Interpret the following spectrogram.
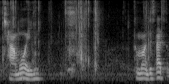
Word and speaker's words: chamoy: Some of you call it chomoy. That's not how you say it. Chamoy.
